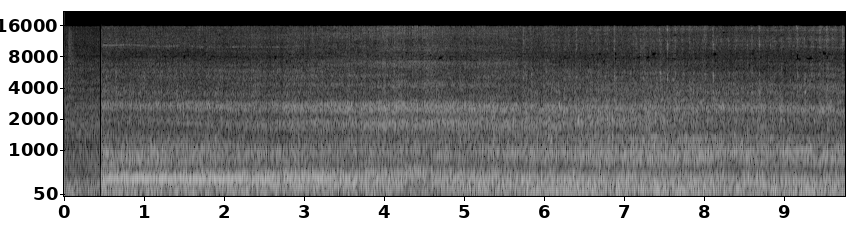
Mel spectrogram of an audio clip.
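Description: Tractor engine running steadily under load while pulling a Pöttinger Europrofi loader wagon that picks up cut grass, a continuous drone with a constant whine. It starts abruptly about half a second in.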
